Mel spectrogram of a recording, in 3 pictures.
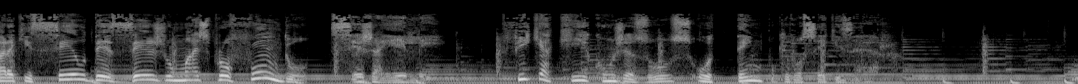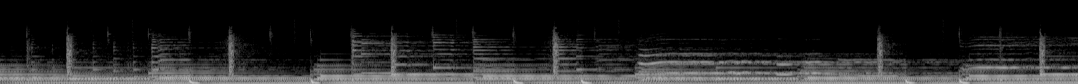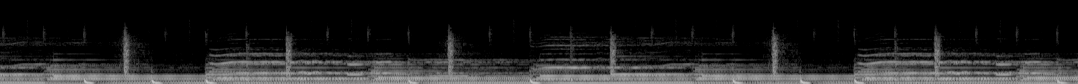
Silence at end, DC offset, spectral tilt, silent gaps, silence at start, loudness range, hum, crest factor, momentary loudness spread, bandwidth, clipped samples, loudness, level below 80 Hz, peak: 0 s; under 0.1%; -5.5 dB/octave; none; 0 s; 8 LU; none; 18 dB; 13 LU; 11.5 kHz; under 0.1%; -23 LUFS; -32 dBFS; -4 dBFS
